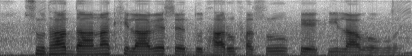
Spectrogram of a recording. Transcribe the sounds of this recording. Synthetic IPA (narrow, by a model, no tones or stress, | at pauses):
sʊd̪ʱad̪aːnakʰɪlaːwesed̪ʊd̪ʱaːɾupʰəsukekilaːbɦoːɡoɦɛː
